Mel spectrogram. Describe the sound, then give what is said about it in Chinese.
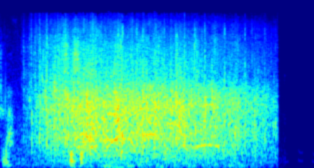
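Audience applause at the end of a talk on microbes, loud, dense clapping that swells quickly, holds steady and then cuts off abruptly. “这一段是听完了啊啊，最后的掌声也有了。”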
